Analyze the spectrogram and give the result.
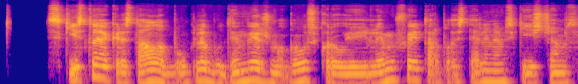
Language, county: Lithuanian, Telšiai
